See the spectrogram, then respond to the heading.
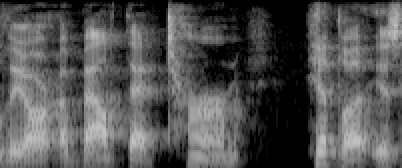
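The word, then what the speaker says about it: HIPAA: today how knowledgeable they are about that term Hippa is how it's pronounced of course it's an acronym for something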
